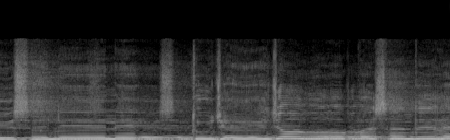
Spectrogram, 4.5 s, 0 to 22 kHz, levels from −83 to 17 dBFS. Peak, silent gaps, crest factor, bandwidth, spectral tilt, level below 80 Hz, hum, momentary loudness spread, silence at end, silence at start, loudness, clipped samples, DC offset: -12 dBFS; none; 8 dB; 16 kHz; -4 dB/octave; -72 dBFS; none; 3 LU; 0 s; 0 s; -20 LUFS; under 0.1%; under 0.1%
